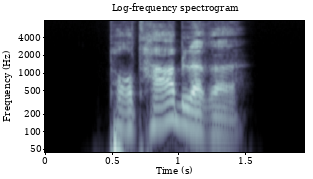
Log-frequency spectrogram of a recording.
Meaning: inflection of portabel: 1. strong/mixed nominative/accusative feminine singular comparative degree 2. strong nominative/accusative plural comparative degree
- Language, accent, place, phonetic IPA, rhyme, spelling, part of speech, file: German, Germany, Berlin, [pɔʁˈtaːbləʁə], -aːbləʁə, portablere, adjective, De-portablere.ogg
